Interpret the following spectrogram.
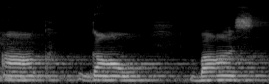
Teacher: यह आपके कंठ यानी गले और नासिका यानी कि नाक से निकलता है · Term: अनुनासिक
